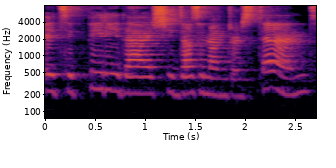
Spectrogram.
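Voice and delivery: ordinary talk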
